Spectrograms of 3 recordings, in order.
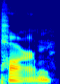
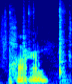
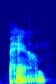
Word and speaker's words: parm: change it to eval parm. And parm is spelled parm with an R, not Pam.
